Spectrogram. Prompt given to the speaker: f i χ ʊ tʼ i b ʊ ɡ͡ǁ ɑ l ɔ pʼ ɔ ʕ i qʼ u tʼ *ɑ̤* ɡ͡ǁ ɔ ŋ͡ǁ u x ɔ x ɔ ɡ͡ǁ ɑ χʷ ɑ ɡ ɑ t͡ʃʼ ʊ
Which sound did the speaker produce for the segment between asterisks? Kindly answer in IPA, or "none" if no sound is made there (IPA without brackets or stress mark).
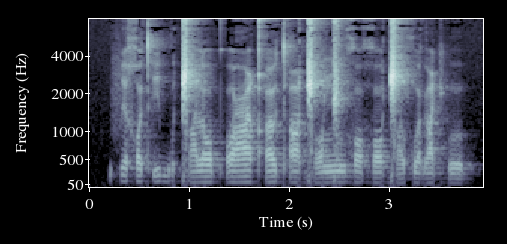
ɑ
